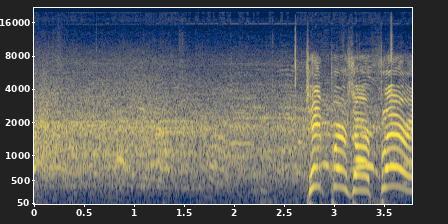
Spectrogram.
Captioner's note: crowd chatter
